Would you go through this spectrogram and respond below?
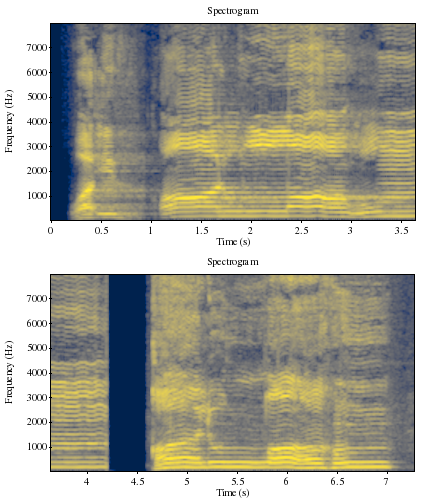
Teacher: the lam of Allahum has to have tafkheem due to the dhamma and the waw before it.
